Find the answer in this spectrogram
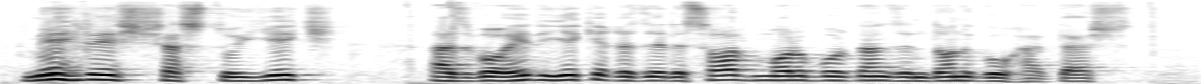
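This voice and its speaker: Against noticeable background noise, a man speaks very slowly at a fairly high pitch with ordinary pitch variation. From northern Iran, Lahijan, then Tehran. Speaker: witness, former political prisoner. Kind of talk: court testimony. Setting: courtroom.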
